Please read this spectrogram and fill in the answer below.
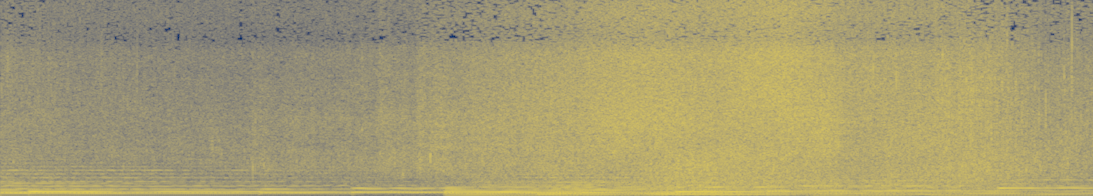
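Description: Slow new-age music of sustained, layered synthesizer chords mixed with nature recordings of water. About halfway the chord changes and a deeper bass note comes in, while a rushing water sound, like a wave surging, swells and then eases.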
